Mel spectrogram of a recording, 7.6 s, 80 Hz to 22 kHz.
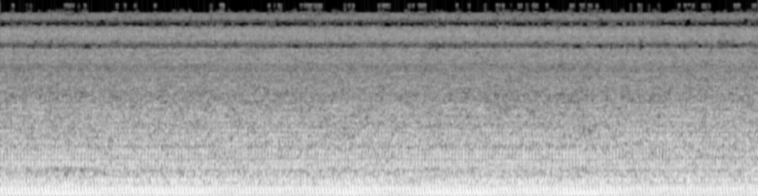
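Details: Cub Cadet 2166 mower, 16hp horizontal Kohler Command single-cylinder engine, running after a new fuel pump and a replaced brake spring switch activator. It needed priming, then held a steady, unbroken thrum around 200 pulses a minute with no surging. Healthy.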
